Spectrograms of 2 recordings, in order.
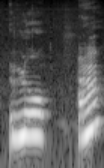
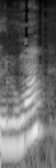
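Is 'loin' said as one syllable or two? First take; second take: two; one. First: Loin is split into two syllables. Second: Loin is said as one syllable. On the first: The speaker calls it wrong. "on ne peut pas dire lo un" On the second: The speaker calls it right. "au lieu de loin"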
